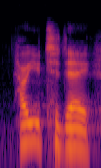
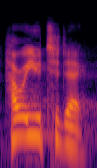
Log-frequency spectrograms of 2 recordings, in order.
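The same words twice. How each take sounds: First: A caring check-in with the weight on "are"; stress on ARE. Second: "How" lifted and leaned on, the rest falling away; a friendly greeting with the weight on "How"; stress on HOW. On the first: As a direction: ask gently, pressing on "are". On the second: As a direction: open warmly by hitting "How". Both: Shown as a demonstration. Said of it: "Here's what you can say".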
